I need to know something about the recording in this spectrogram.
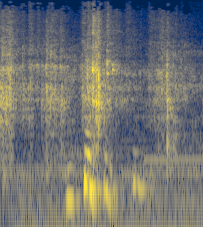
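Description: Clicks and rattles of a tea infuser bottle being taken out of its packaging and handled, the loudest clack about a second in.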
